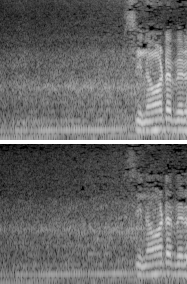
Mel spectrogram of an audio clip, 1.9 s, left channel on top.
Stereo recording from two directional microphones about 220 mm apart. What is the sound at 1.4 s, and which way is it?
Speech, 15° right (ahead or behind).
